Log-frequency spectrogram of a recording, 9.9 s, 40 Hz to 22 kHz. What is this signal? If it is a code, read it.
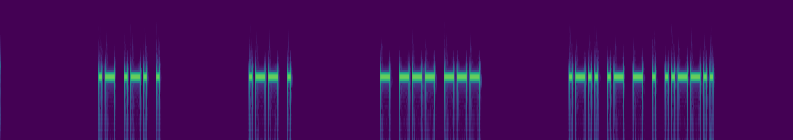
Morse code, heard as a keyed tone, about 30 wpm, 700 Hz. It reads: ARE WE TOO LATE?
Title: 4x Word-Spacing - Sentences from Top 300 Words - 30wpm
